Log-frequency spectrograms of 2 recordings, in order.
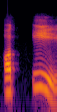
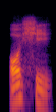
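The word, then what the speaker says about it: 옷이: Jadi nanti pengejaannya adalah bukan ot I. Kayak gitu kan. Harusnya ot I ya, secara tulisan. Ot I. Tapi Anda bacanya adalah Oshi. Saya ulangi, dibacanya adalah Oshi.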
